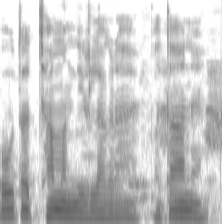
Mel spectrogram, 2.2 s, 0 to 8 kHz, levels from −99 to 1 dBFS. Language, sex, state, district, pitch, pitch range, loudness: Hindi, male, Bihar, Araria, 105 Hz, 100-105 Hz, -44 LUFS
